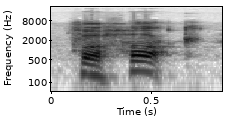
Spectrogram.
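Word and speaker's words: Phuc: he was Asian, and his name was Fuck, but it was spelled with a PH, so they were pronouncing it Fuck.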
